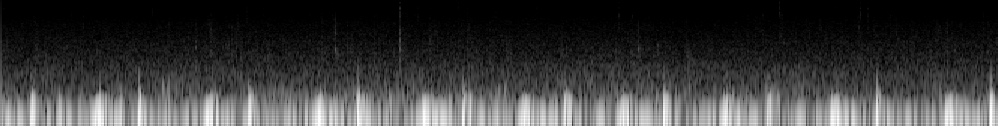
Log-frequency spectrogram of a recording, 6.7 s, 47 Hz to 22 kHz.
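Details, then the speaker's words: Soft, steady heartbeat thumps at roughly 85 beats a minute under a faint background hiss, recorded during an ASMR stream; ordinary heart sounds. "I know. Perfect time for heartbe. I hope it's going well."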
